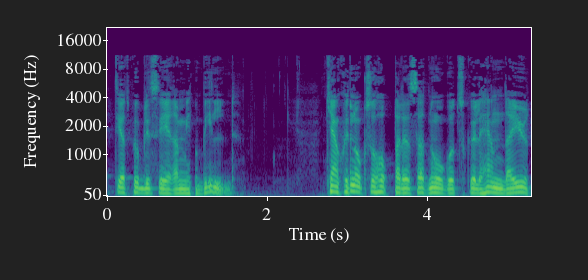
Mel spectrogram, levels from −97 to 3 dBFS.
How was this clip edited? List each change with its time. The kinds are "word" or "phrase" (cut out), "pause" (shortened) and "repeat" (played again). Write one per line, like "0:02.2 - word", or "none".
0:01.1 - word
0:03.0 - word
